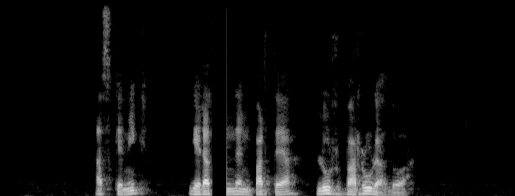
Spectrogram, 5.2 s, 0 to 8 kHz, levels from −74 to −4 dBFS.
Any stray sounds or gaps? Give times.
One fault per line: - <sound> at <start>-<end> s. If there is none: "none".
- dropout at 2.1-2.3 s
